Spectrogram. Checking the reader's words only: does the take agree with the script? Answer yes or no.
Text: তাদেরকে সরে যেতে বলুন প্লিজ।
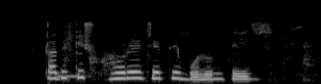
yes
